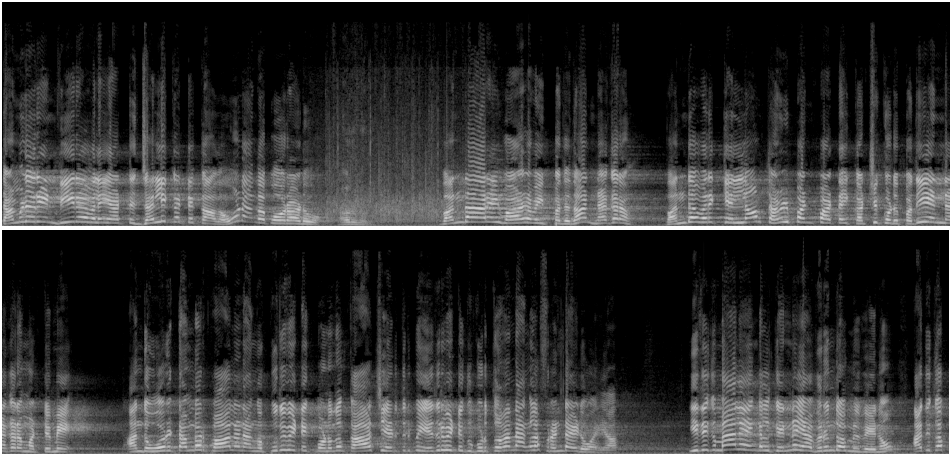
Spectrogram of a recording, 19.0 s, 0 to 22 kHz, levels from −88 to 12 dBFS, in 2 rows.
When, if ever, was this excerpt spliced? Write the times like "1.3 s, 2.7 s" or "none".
10.6 s

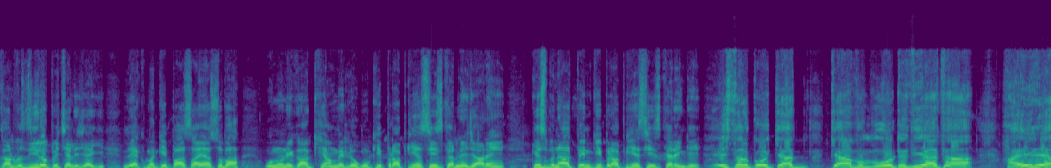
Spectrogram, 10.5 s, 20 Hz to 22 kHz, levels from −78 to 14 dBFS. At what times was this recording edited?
1.3 s, 7.2 s

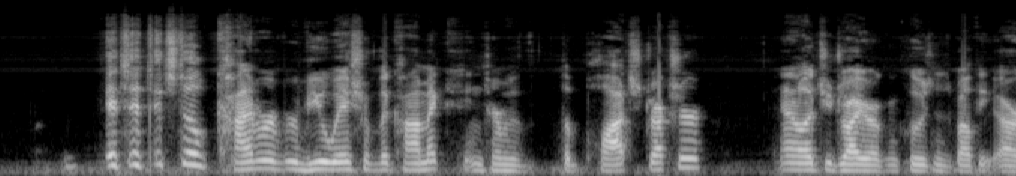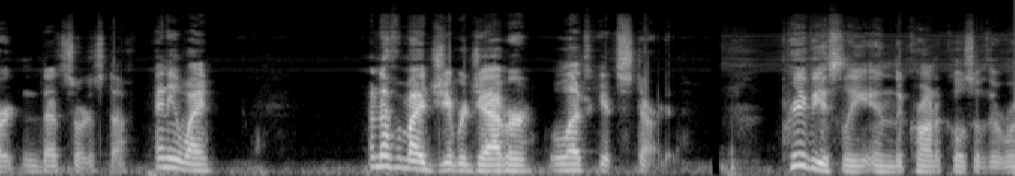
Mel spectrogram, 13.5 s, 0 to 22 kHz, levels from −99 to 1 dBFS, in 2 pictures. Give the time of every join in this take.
none

